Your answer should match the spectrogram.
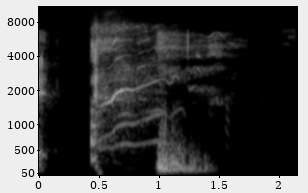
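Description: A man laughing: a breathy burst about half a second in that trails off into low chuckles before the end.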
